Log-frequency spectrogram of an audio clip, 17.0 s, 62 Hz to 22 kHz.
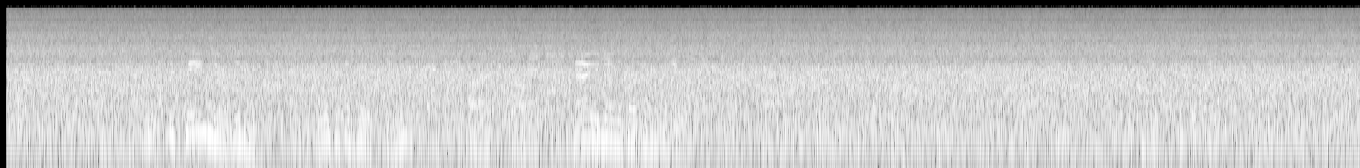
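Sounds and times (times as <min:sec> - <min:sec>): faint voices talking: 0:01.8 - 0:10.1.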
